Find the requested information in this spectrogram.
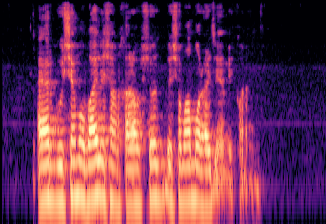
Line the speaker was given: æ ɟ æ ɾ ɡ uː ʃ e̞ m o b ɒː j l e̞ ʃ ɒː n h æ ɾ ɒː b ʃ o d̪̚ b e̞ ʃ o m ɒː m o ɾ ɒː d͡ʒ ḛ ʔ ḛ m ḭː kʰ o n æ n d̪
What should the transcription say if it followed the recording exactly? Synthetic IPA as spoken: æ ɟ æ ɾ ɡ uː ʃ e̞ m o b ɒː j l e̞ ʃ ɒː n x æ ɾ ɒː b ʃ o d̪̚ b e̞ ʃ o m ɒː m o ɾ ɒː d͡ʒ ḛ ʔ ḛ m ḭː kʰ o n æ n d̪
